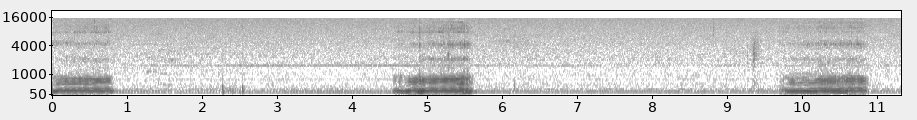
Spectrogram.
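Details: Shih Tzu, a male almost three years old, snoring loudly while sound asleep: three raspy, harmonic snore bursts about five seconds apart, each under a second long, with quiet breathing pauses between.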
